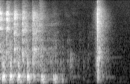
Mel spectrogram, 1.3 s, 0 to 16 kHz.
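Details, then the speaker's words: New 2021 Beta 200RR two-stroke with about two and a half hours, several heat cycles, plug out for a baseline compression test, electric start, throttle wide open: about eight quick, even cranking pulses; gauge reads about 170 psi, healthy compression. "all right so taking the throttle full open and let's crank it all right so we got a hundred and seventy"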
